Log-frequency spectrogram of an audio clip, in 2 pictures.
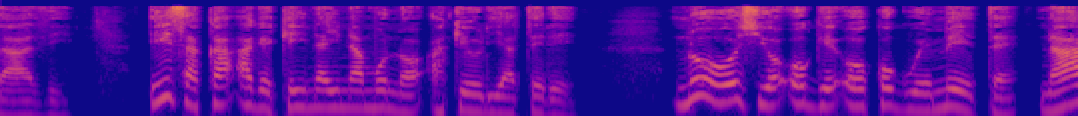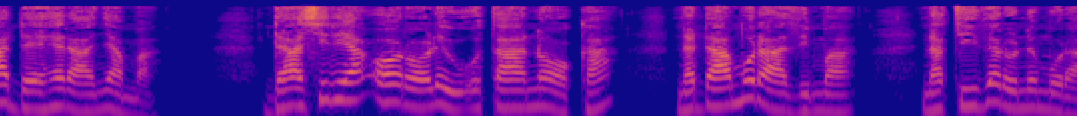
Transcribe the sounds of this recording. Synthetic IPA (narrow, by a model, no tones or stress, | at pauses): aði | isakaʔaɣekeinainamonɔʔakeoɾiateɾe | noːɕiɔʔoɡeʔokoɣwemeːtɛnaːdɛːɦɛɾaɲama̰ | daːɕiɾeaʔɔɾɔɾeuotaːnɔka | nadaːmoɾaːðima | natiːðɛɾonemoɾa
